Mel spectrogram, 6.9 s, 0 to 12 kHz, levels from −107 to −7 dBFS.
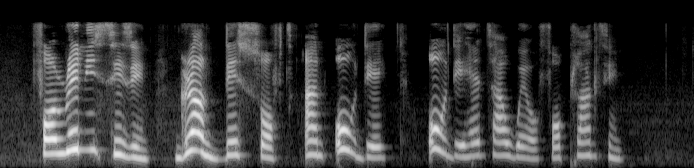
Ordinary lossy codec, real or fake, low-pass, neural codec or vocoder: AAC, 64 kbps; real; 7.2 kHz; none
